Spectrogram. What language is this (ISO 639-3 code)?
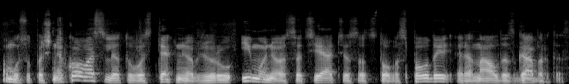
lit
